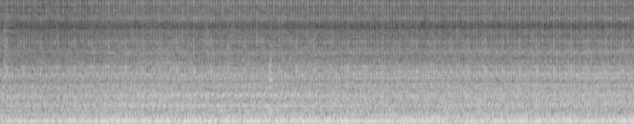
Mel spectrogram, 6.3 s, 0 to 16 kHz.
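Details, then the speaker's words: 2021 GMC Sierra AT4 3.0L inline-six Duramax diesel, before its oil change to 0W-20: deep, even diesel clatter at a steady idle with no extra knocks or rattles. Normal, healthy idle. "so this is what this cute little theramax sounds like before"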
